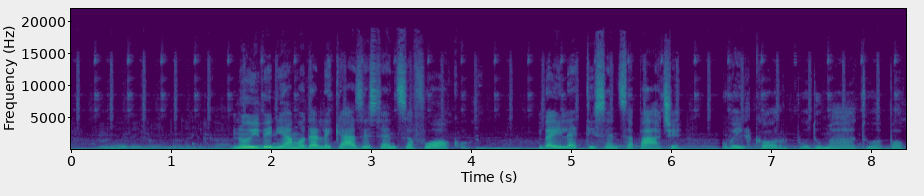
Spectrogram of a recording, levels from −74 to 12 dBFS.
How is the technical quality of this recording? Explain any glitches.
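The recording has four brief dropouts of the kind heard on network calls, where audio arrives late or never arrives and the receiver patches over the gap.

Short concealed packet loss occurs three times: 3.01 to 3.07 s (40 ms), 3.87 to 3.91 s (20 ms) and 7.23 to 7.27 s (20 ms). Each time, a slice of audio failed to reach the decoder, which extended the preceding sound and then crossfaded back. You hear a quick smear or wobble. On a spectrogram, the harmonics or noise flatten into a short, uniform patch. On the waveform, the cycles repeat too regularly.

A burst of packet loss runs from 6.45 to 6.53 s, with 60 ms of audio lost. The decoder kept repeating the last sound while fading it down, so a tone turns into a held buzz and other sounds into a dwindling hiss. Playback then resumes later in the audio, skipping the lost span. A spectrogram shows a frozen band that dims before the real content returns abruptly. 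The waveform shows a tapering envelope.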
